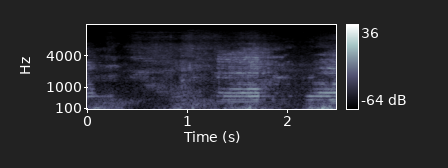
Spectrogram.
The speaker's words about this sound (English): That'll be our fourth train of the day. Fourth train of the game and sixth of the day.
